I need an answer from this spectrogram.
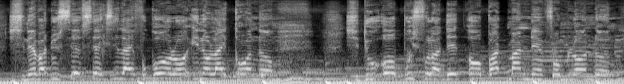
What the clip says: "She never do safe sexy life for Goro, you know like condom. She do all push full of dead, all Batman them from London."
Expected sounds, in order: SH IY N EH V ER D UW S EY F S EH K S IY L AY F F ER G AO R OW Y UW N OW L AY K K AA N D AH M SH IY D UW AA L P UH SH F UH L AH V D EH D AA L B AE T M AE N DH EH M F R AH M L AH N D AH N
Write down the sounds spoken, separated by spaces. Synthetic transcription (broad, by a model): SH IY N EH V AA D UW S EY F S EH K S IY L AY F F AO G AO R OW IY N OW L AY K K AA N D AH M SH IY D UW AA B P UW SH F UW L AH D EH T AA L B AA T M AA N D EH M F R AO M L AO N D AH N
